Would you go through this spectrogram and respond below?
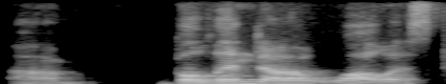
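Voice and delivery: usual speaking voice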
